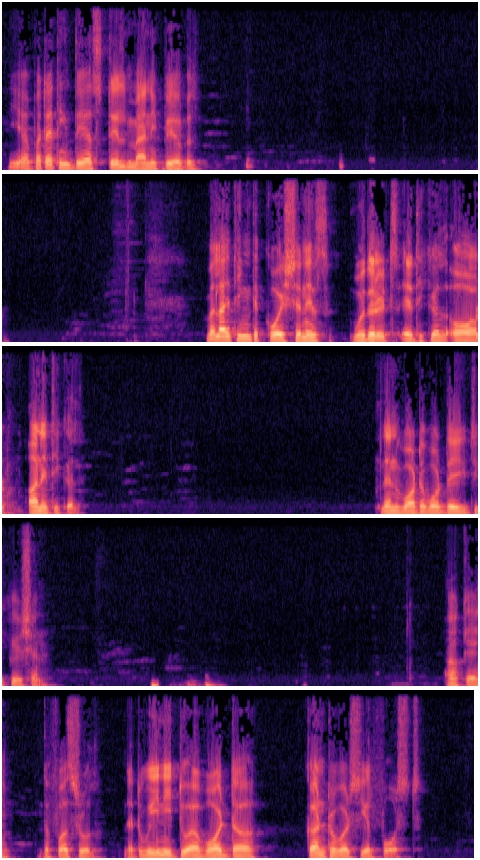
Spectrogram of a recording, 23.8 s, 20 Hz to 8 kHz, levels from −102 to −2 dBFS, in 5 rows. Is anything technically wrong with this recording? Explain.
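Yes, the speech has two kinds of fault, heard through a call path whose band stops at 8 kHz, which fits the G.722 wideband codec.

Drift correction steps, at 7.86–8.63 s, 13.50–14.80 s and 22.88–23.50 s: the sound suddenly slows by 6.11% and drops about 109 cents for the first two, then speeds up 6.11% and rises about 103 cents for the last, before snapping back. That semitone-sized detuning is likely a clock-matching rate step refilling or draining a buffer.

Short concealed packet losses, at 8.46–8.50 s and 9.46–9.52 s: about 20 ms and then 40 ms of audio never arrived in time. The receiver covered each gap by extending the preceding sound and blending it back into the real signal, which leaves a brief smear or wobble. The first loss falls inside the first pitch drop.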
